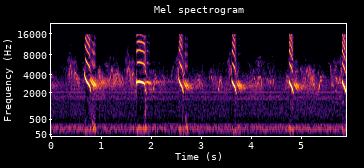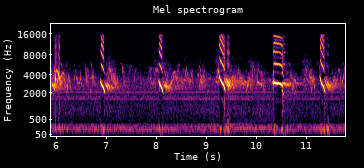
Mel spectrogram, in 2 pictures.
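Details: At the nest on July 10, 2021, as a fish arrives, an osprey gives a steady series of sharp, high, falling whistles about once a second, with faint chattering between them.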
